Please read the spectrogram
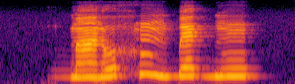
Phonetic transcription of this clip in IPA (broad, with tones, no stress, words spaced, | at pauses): ɡ͡bã˨ɾo˨˦hũ˦˨ɡ͡bɛ˧ ɡ͡bũ˧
